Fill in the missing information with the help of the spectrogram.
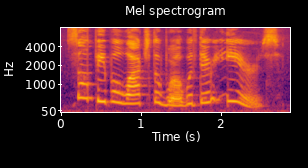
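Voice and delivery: a touch of a grandmother's teasing. A narrator's reading. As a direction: answer the boy with a playful wink. Nana teaches CJ.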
